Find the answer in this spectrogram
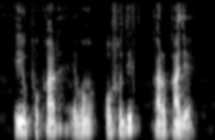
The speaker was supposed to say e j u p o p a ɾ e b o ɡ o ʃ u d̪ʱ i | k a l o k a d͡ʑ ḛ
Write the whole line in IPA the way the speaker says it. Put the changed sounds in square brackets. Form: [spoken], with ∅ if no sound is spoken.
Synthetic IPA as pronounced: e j u p o [k] a ɾ e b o [ŋ] o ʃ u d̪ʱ i | k a [ɾ] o k a d͡ʑ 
